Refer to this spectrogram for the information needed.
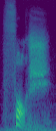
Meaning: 1. a rapids, white water 2. a chute (in a river)
- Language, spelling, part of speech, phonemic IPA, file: Swedish, fors, noun, /fɔʂː/, Sv-fors.ogg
